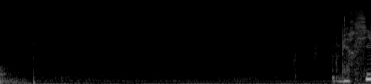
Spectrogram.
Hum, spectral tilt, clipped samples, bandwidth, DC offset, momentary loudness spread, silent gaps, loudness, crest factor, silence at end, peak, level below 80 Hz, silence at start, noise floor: none; -5.5 dB/octave; under 0.1%; 17.5 kHz; under 0.1%; 27 LU; none; -39 LUFS; 24 dB; 0 s; -18 dBFS; -64 dBFS; 0 s; -65 dBFS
